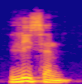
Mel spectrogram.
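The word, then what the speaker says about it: listen: जैसे example, L आई एस टी ई एन, लिसन, यहाँ क्या है, टी साइलेंट है, ठीक है, लास्ट में टी ई एन आ रहा है ना, टेन, यानी तो क्या है, यहाँ टी साइलेंट है, लिसन।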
